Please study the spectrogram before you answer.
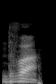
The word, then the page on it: dva: Russian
